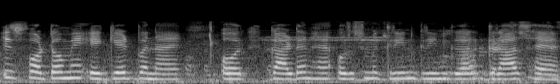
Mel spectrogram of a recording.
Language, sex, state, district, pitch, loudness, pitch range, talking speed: Hindi, female, Punjab, Fazilka, 265 Hz, -16 LUFS, 255-275 Hz, 170 wpm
